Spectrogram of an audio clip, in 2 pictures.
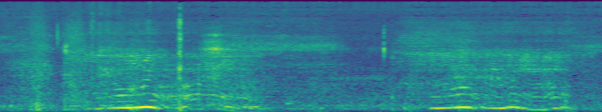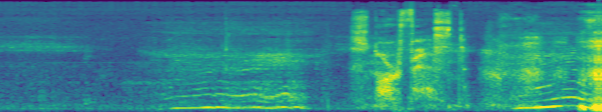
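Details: Repeated soft, whistling, rattling snores on each breath, about every three seconds, with a few louder snorts near the end; snoring.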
